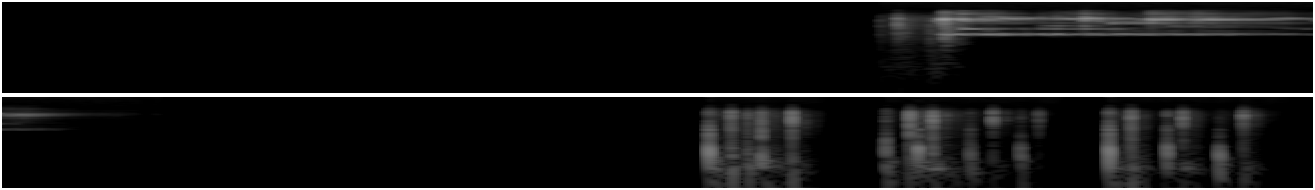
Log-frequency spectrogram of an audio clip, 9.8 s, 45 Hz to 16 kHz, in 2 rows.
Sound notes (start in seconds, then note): 3.5 ding Ding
